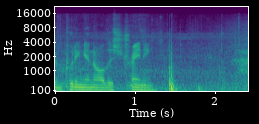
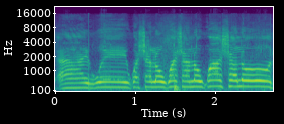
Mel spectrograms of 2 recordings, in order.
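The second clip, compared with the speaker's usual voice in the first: Mexican announcer; 11 semitones higher than usual. Pretend. Mexican race announcers calling out the skier, high and building. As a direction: hype it up like a Spanish-language commentator calling a race. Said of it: "That's how the Mexican announcers would be".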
